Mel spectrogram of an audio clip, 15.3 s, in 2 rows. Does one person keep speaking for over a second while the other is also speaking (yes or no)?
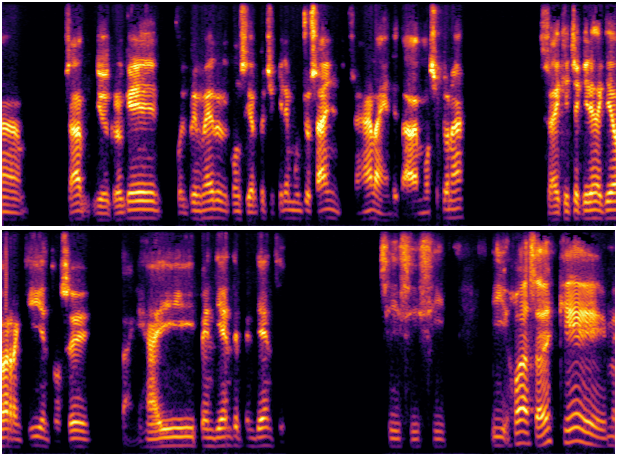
no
